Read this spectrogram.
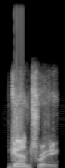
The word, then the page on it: gantry: British English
